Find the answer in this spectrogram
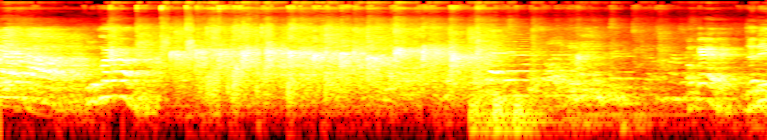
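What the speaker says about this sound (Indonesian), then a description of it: "Luar biasa. Tepuk tangan." A class of children clap their hands together in a school lesson, a dense burst of close, lively clapping mixed with voices and chatter that thins out toward the end.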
